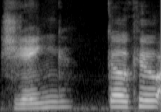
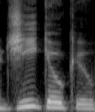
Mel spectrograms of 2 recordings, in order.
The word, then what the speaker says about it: Jigoku: damn it also if i say jing goku i don't know why my brain likes aang and n yeah for some reason i'm saying it wrong he always adds an n it's j i g okay you g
